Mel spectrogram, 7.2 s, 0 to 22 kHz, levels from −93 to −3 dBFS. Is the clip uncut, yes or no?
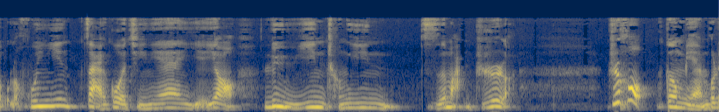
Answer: yes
